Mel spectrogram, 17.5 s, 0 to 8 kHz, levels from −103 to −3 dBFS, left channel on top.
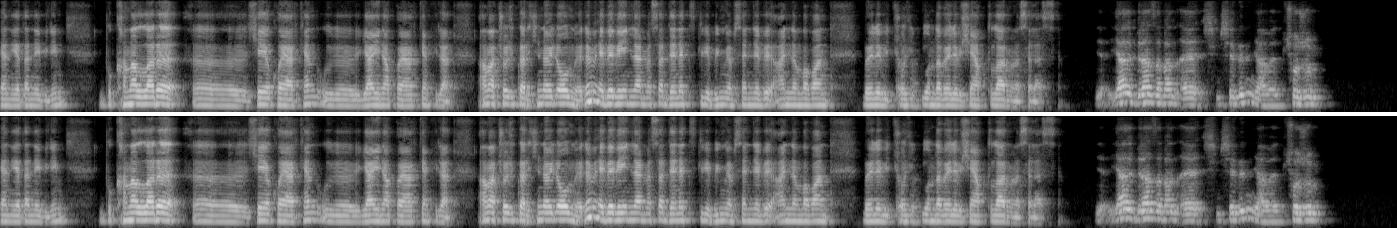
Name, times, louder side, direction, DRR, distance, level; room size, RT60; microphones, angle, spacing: voice 1, 0.0-13.2, equal, ahead, 1.2 m, -30 dB
voice 2, 13.7-16.5, equal, 25° left, 4.2 m, -33 dB
12.0 x 4.5 x 5.0 m
head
